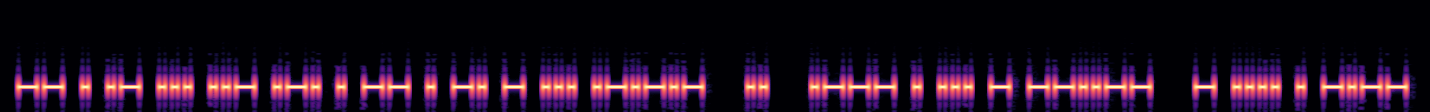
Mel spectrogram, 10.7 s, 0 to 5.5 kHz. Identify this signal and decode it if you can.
Morse code, heard as a keyed tone, about 25 wpm, 600 Hz. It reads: MEASUREMENTS. I JEST, THEY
